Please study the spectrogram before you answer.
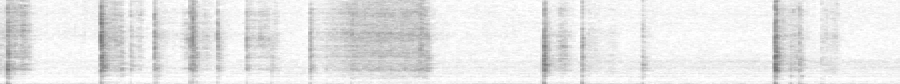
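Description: Fingertips tap a metal can for ASMR, making a quick series of soft, dry clicks, each with a low thump and a bright, short-lived tick. A brief scratchy rubbing sound comes between the taps.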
